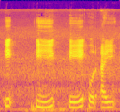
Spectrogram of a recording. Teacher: अग्र स्वर है जो हमारे जीभ का जो अगला भाग होता है उसी से ये बोले जाते हैं। उसी से ही इनकी जो है वो उच्चारण होता है।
